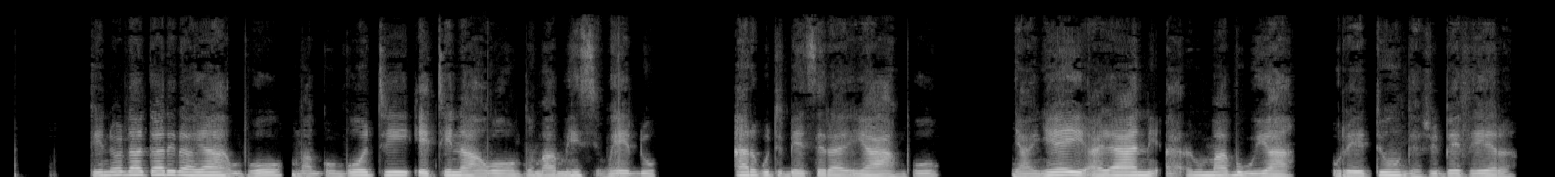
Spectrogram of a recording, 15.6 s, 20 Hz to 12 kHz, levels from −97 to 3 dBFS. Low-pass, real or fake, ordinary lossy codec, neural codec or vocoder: 10.8 kHz; fake; AAC, 48 kbps; codec, 24 kHz, 0.9 kbps, WavTokenizer, medium speech release version 2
